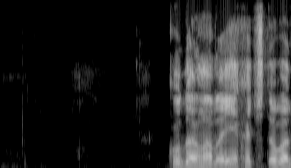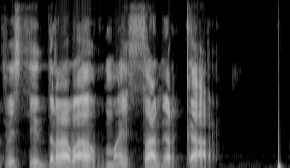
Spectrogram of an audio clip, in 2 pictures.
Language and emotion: Russian, positive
